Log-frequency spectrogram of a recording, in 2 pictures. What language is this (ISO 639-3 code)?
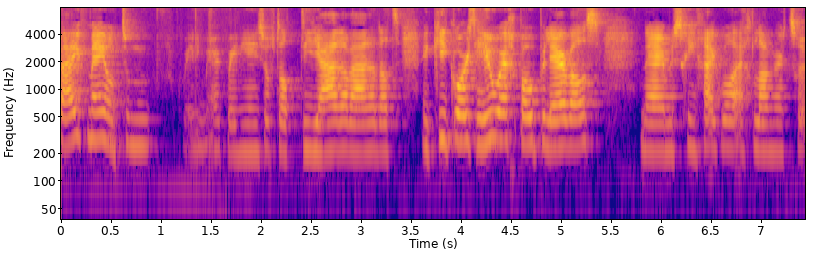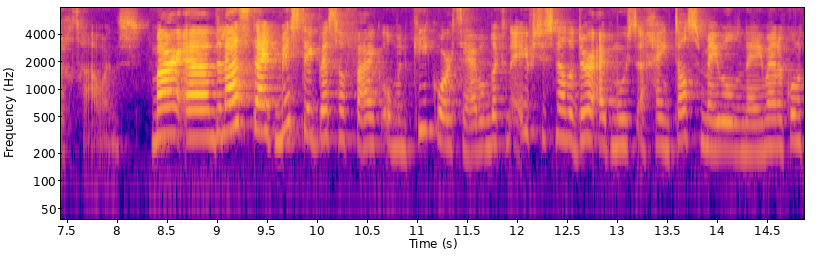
nld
